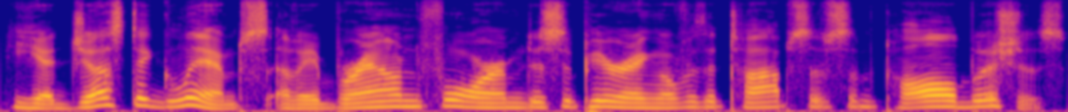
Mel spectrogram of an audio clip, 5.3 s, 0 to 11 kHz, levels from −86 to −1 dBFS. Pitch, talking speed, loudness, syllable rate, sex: 155 Hz, 190 wpm, -17 LUFS, 4.4 syllables/s, male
